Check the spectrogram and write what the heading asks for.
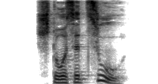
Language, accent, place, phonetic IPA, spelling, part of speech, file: German, Germany, Berlin, [ˌʃtoːsə ˈt͡suː], stoße zu, verb, De-stoße zu.ogg
- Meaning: inflection of zustoßen: 1. first-person singular present 2. first/third-person singular subjunctive I 3. singular imperative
